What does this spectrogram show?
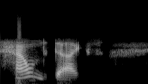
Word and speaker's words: Hund Dykes: they were referring to, and it's Hound Dykes. It's spelt the same.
